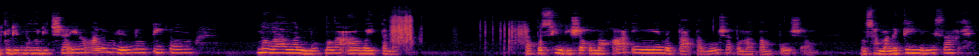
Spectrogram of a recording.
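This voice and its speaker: A woman vlogger who tells stories about her cats in a chatty, animated way and laughs often. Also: lowish voice, dull audio, slight background noise. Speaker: vlogger, cat owner. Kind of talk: casual storytelling.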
